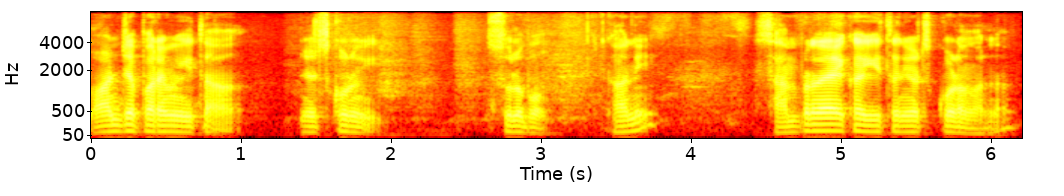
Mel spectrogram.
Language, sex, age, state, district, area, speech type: Telugu, male, 30-45, Telangana, Jangaon, rural, spontaneous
